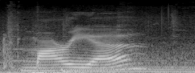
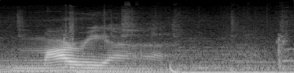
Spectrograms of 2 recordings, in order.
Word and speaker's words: Mariya: So it is Mariya, like Mario, but with an A instead of an O.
